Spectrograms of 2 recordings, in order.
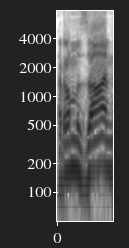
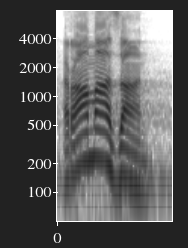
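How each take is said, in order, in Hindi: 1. m ध्वनि सीधे अगले व्यंजन से जुड़ जाती है। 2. m ध्वनि के बाद एक छोटा 'a' स्वर आता है। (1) "रमजान नहीं, ये हम कहते हैं रमजान, ये गलत है" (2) "मीम के ऊपर क्या है? जबर है, जज्म नहीं है"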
